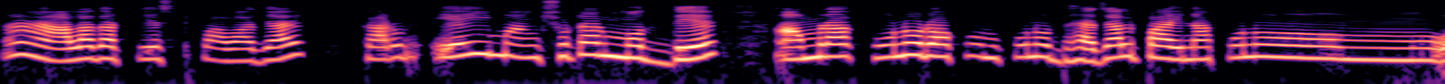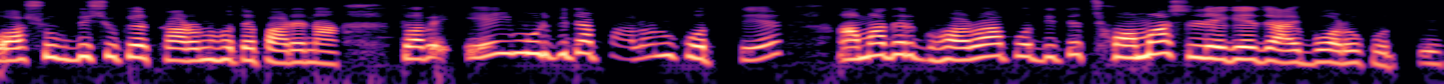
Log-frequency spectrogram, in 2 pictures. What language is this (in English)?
Bangla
